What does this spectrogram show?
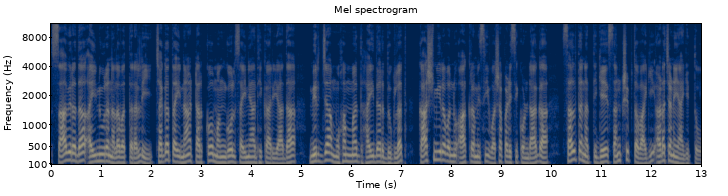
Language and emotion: Kannada, neutral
